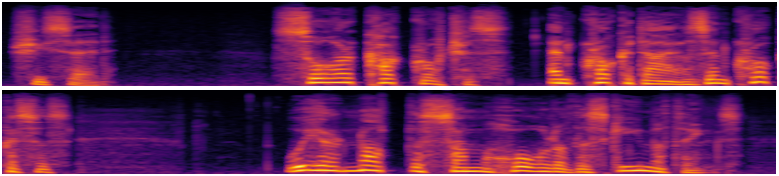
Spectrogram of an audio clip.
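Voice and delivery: Juniper, stern mother. A narrator's reading. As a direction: set her son straight with a firm lecture. Juniper lectures Rudy.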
